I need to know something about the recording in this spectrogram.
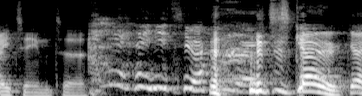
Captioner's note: laughing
